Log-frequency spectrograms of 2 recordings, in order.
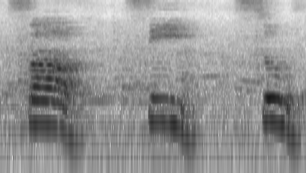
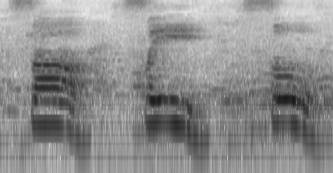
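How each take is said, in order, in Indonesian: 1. Konsonannya tipis, seperti huruf s biasa. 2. Konsonannya tebal, dengan pangkal lidah terangkat. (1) "itu menjadi huruf sin" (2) "Tetap tebal ya"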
